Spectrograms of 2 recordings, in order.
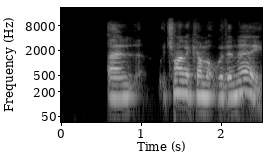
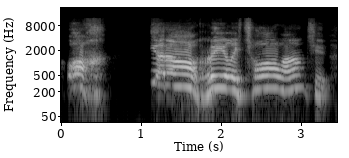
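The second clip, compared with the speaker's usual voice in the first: put-on Scottish accent; 9 semitones higher, 6 dB louder than usual. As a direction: do a tiny Scottish cleaning lady's surprised question in broad Scottish. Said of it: "that's a good Scottish accent".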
